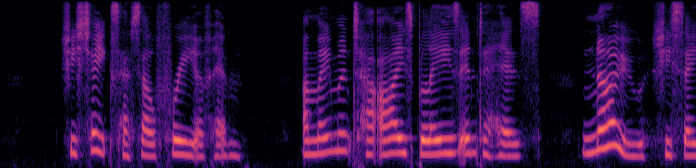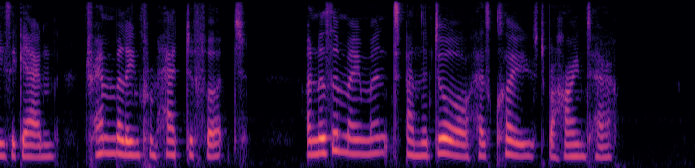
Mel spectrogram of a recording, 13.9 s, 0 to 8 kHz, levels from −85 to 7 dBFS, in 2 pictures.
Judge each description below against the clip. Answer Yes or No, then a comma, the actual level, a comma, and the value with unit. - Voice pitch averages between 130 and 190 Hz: No, high, 245 Hz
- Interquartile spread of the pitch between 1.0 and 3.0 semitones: No, average, 3.4 semitones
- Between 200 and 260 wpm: No, average, 140 wpm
